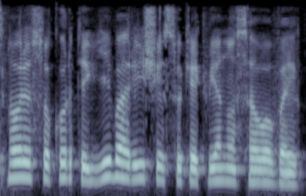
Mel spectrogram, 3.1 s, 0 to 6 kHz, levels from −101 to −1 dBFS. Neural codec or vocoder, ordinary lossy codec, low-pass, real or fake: codec, 16 kHz, 8 kbps, FreqCodec, larger model; AAC, 32 kbps; 5.4 kHz; fake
